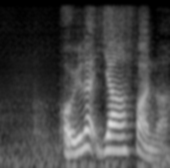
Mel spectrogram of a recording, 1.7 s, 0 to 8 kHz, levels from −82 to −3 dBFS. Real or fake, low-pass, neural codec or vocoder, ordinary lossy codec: fake; 7.2 kHz; codec, 24 kHz, 0.5 kbps, DualCodec; none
